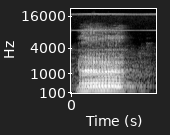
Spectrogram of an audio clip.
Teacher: अब र बोलते हैं तो आप देखना कि हमारी जीवा के अंदर कंपन होता है और ऐसे लगता है कि जीवा के यहां पर कुछ है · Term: लुंठित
